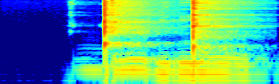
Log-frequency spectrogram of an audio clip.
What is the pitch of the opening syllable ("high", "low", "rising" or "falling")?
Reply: falling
